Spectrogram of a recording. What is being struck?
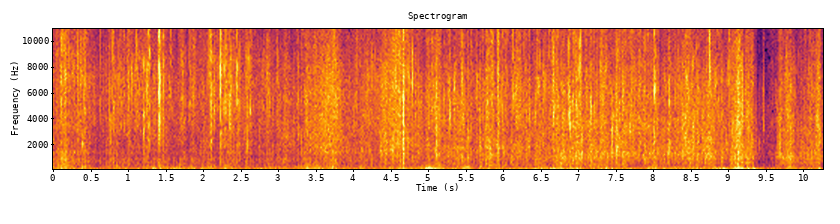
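Stack of thin tissue paper.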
